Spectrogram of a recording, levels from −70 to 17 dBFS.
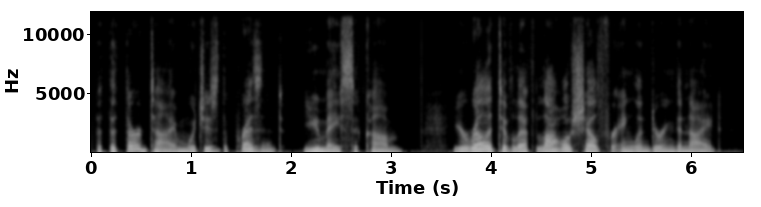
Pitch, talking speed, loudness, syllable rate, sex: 195 Hz, 195 wpm, -17 LUFS, 5.3 syllables/s, female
